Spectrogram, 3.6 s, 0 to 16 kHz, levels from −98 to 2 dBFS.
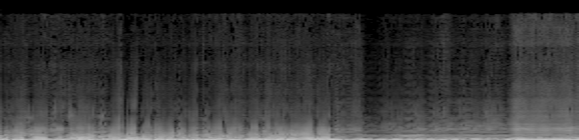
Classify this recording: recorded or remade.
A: remade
